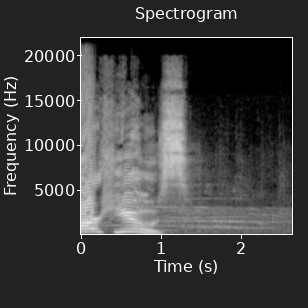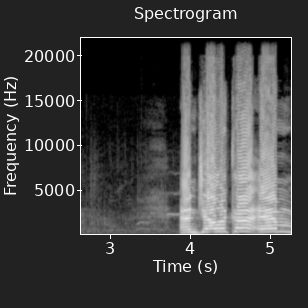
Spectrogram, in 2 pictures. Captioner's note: audience cheering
